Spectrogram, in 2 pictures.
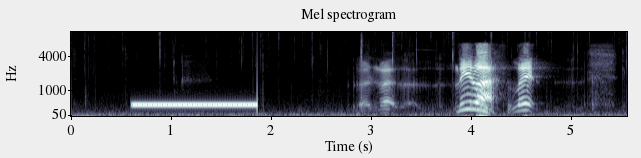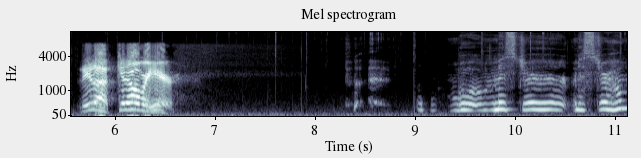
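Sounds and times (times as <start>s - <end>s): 
telephone dial tone: 0.6s - 1.9s
speech: 3.1s - 4.7s, 5.6s - 6.7s, 9.0s - 11.1s.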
